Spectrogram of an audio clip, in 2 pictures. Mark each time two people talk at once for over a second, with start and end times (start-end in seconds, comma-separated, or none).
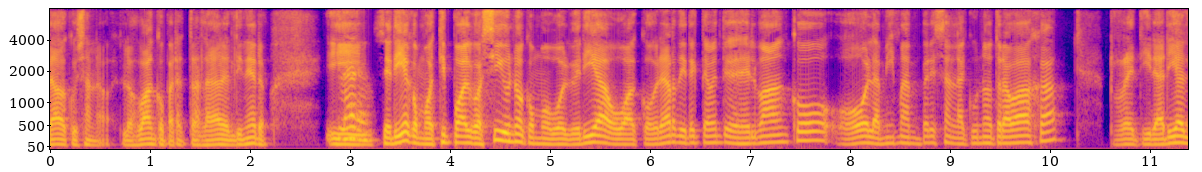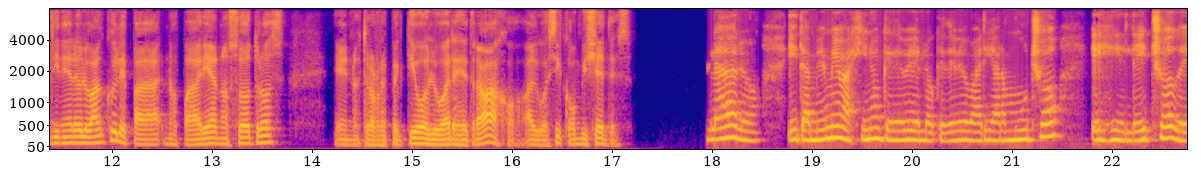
none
